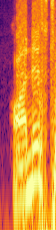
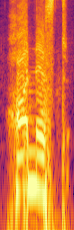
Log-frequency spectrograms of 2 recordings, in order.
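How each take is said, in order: First: ऑनेस्ट with a silent h, starting on the open vowel ऑ; correct pronunciation. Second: हॉनेस्ट said with a clear h sound at the start, hō-nest; wrong pronunciation. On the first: Teacher giving students the right ऑनेस्ट, silent h. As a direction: drop the h in ऑनेस्ट and begin straight on the vowel. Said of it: "ऑनेस्ट होता है". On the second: Teacher showing students the wrong हॉनेस्ट, h clearly sounded. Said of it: "हॉनेस्ट नहीं होता". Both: Shown as a demonstration.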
